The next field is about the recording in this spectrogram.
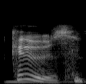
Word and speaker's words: Coos: And how do you say your last name? – Coos. – Coos with a C on it.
